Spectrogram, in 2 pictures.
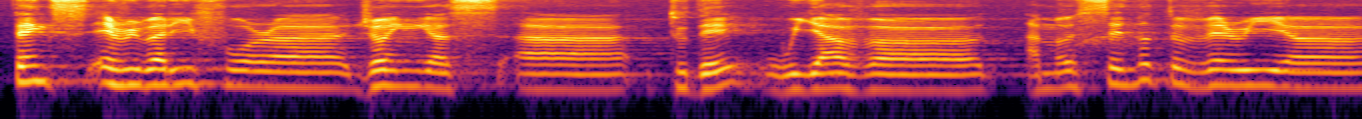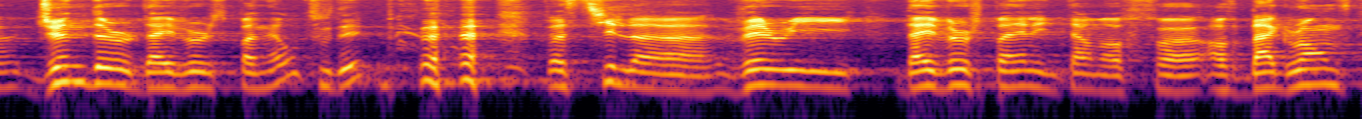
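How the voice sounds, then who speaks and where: A man from France, moderating a conference panel in an upbeat, halting way with many fillers. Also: fairly high pitch. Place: conference stage in a large hall. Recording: long hall reverb.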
